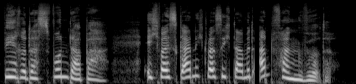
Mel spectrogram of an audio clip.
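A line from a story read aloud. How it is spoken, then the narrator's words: Shouted. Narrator (German): rief Margaret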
